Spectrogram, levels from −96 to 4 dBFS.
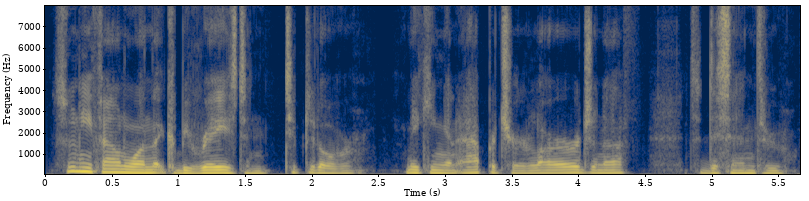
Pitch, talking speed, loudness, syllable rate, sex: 125 Hz, 210 wpm, -17 LUFS, 6.4 syllables/s, male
